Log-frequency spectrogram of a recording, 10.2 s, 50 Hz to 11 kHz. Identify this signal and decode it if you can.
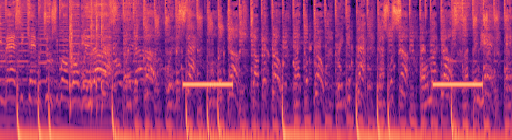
Ringback tone (Europe, 425 Hz), with noise.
